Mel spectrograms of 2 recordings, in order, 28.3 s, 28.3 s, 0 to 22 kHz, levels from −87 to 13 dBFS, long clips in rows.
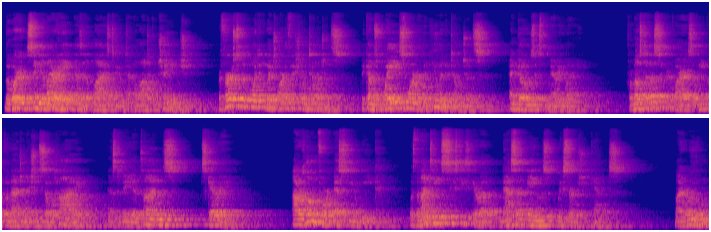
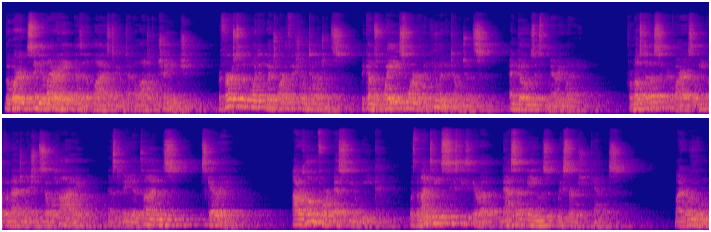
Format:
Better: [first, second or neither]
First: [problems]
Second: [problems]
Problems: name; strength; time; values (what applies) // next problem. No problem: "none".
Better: neither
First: off-mic speech; far // room echo; noticeable; dies away in 1.4 s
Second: off-mic speech; far // room echo; noticeable; dies away in 1.4 s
